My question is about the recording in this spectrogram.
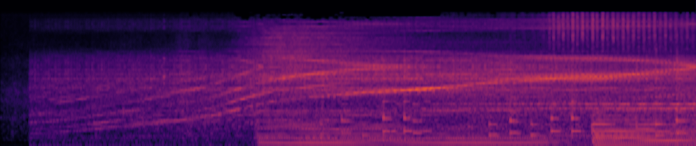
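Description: Background music: a long rising synth sweep opens it, and sustained bass chords come in about three seconds in and change near the end.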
